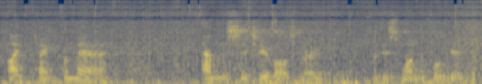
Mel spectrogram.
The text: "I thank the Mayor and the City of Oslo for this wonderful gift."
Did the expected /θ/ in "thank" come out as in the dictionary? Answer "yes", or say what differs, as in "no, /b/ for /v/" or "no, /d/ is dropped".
yes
